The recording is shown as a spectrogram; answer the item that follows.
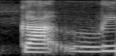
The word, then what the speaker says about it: Gottlieb: I'm gonna mess up her last name pronunciation. Gottlieb.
